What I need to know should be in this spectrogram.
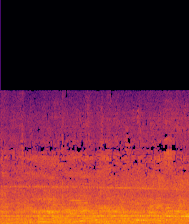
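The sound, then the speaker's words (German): A train pulling into a station, heard as a steady, broad rumble and rush that holds at an even loudness from start to end. “Ah, da kommt schon die Bahn.”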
